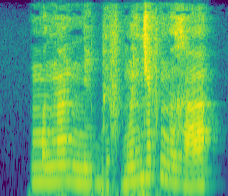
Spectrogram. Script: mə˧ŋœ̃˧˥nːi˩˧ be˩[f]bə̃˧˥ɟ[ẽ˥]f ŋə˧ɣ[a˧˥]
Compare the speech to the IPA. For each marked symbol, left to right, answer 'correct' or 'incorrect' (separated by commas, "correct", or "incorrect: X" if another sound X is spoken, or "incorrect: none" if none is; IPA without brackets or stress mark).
correct, correct, incorrect: a˩˧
